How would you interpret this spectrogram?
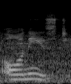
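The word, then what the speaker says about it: honest: আর preposition দিছে বলছে যে রামবাবু ইজ ড্যাশ অনেস্ট ম্যান তাহলে অনেস্ট কথাটা তাহলে এখানে দেখো এইচ দিয়ে শুরু হলে ওইটা উচ্চারণটা কিন্তু ভাওয়েল লাইক অনেস্ট তাই জন্য এখানে আমরা কি বসাচ্ছি এ বসাচ্ছি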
